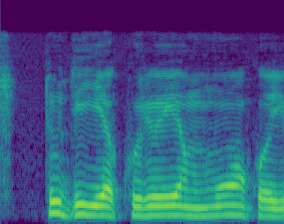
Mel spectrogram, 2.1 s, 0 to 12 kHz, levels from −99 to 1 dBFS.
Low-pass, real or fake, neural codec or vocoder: 7.2 kHz; fake; codec, 16 kHz, 4 kbps, FunCodec, trained on Chinese and English, 50 frames a second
